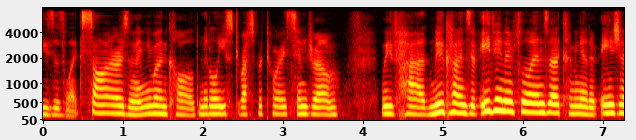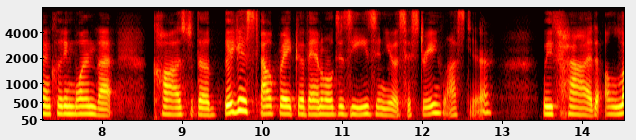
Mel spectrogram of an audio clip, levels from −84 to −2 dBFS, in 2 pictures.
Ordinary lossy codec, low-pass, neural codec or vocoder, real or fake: AAC, 48 kbps; 7.2 kHz; codec, 16 kHz, 1 kbps, FunCodec, trained on Chinese and English, 50 frames a second; fake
